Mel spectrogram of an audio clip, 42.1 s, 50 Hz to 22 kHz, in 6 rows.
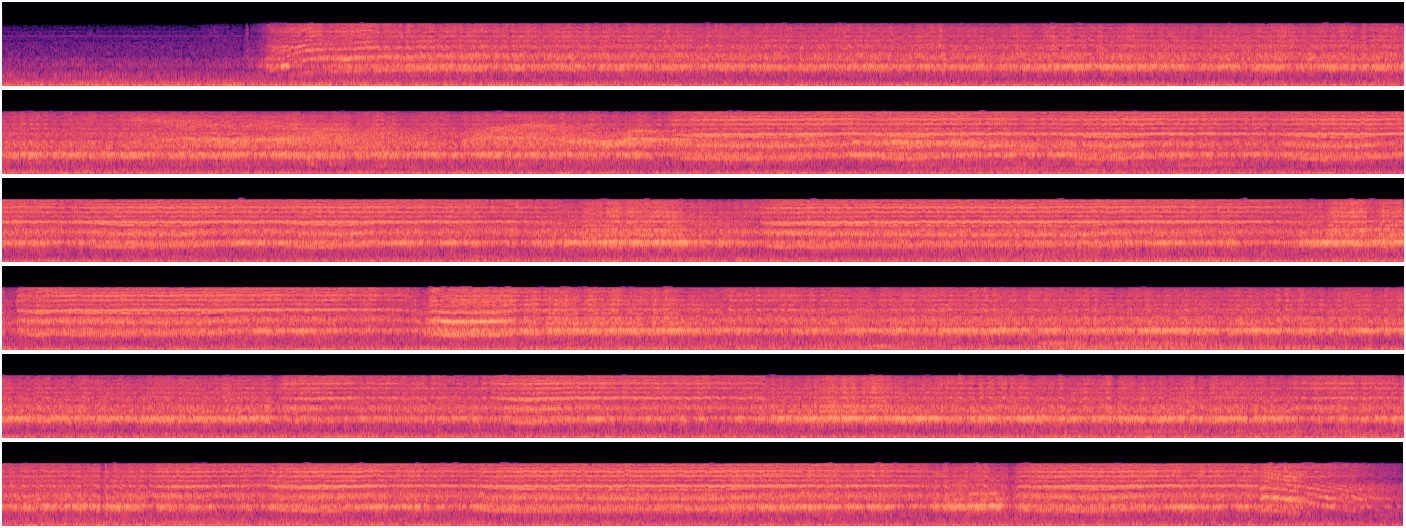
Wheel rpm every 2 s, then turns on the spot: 40, 230, 230, 230, 230, 220, 230, 230, 230, 220, 230, 220, 230, 230, 230, 230, 230, 230, 220, 220, 180.
none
